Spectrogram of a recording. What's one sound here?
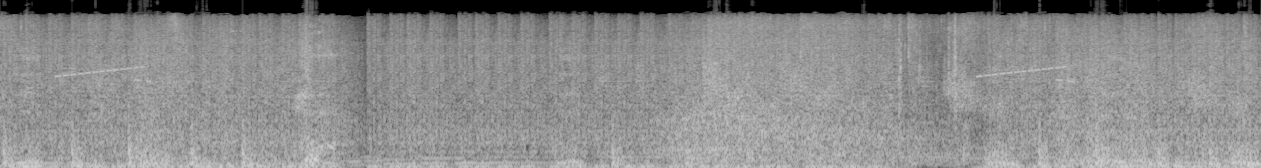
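Rapid gunfire rattles.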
